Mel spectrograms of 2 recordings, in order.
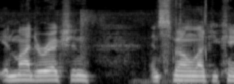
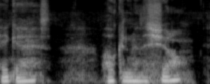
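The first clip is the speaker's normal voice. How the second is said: put-on sexy, seductive voice; 3 semitones lower, 3 dB quieter than usual. Testing a new mic, joking: put-on sexy voice. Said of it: "I can talk all sexy like this".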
